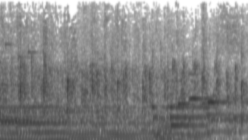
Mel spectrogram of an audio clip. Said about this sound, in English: Give the Lord another hand clap tonight.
